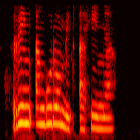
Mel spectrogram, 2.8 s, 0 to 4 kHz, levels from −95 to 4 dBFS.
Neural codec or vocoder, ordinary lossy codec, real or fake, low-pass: none; none; real; 3.6 kHz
